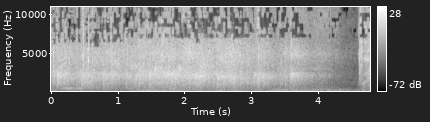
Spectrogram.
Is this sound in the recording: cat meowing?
no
